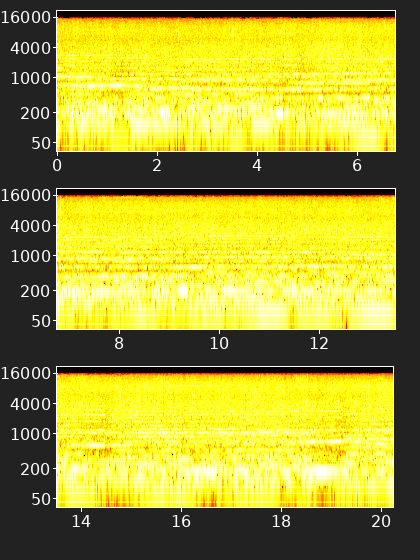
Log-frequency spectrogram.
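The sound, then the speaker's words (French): Steady rain patters on a tent, directly overhead, a dense, unbroken drumming of drops that stays even throughout, with no voices and no letup. “le son de la pluie se rapprochait, jusqu'à ce qu'il arrive juste au-dessus de la tente.”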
